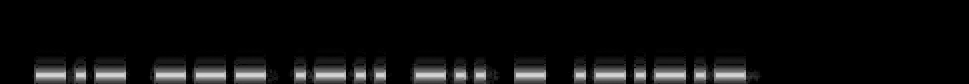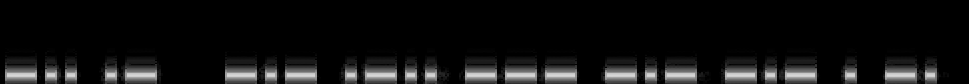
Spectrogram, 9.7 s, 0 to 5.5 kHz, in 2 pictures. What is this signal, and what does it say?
Morse code, heard as a keyed tone, about 24 wpm, 600 Hz. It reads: KOLDT. DA KLOKKEN
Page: Ferie 24 wpm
